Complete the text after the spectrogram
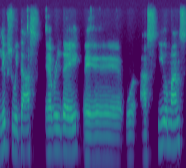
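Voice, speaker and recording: A man's dark, mellow tone with lively intonation. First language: not English. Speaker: legal scholar on genocide. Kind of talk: panel presentation. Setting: video call. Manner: halting, many fillers.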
